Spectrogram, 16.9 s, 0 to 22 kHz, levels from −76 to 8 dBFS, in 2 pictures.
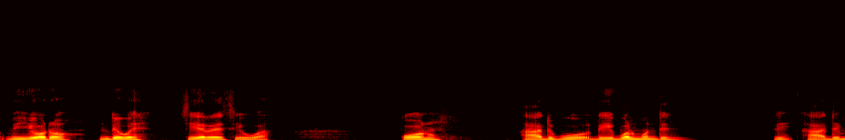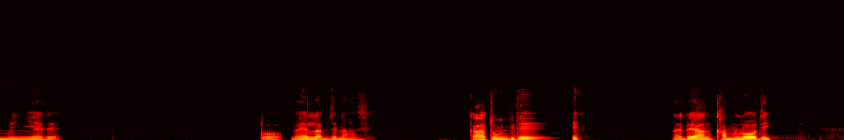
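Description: Call audio freeze, 6.69 to 7.76 s, right after "bwe̱l mo̱ nde": the speech stalls for just over a second. The last sound carries on as a fading buzz, then about 0.76 s of silence, before speech resumes exactly where it stopped. Nothing is lost, but the gap pushes everything after it about 1.05 s later. The likely cause is packets held up in transit, draining the jitter buffer.

Jitter buffer speed-up, 12.44 to 13.67 s: the speech runs at about 134% of its normal rate while the pitch stays unchanged, giving a hurried, clipped delivery. The receiver had more audio queued than it wanted, so it repeatedly cut out short pitch-period-length slices, roughly 0.4 s in all, to bring the delay back down.

Call audio freeze, 13.68 to 14.20 s: immediately after the speed-up, the audio stalls again for about 0.5 s. The held sound fades and only about 90 ms goes fully silent before speech continues with nothing missing. 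This is likely another brief run of late packets emptying the buffer.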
